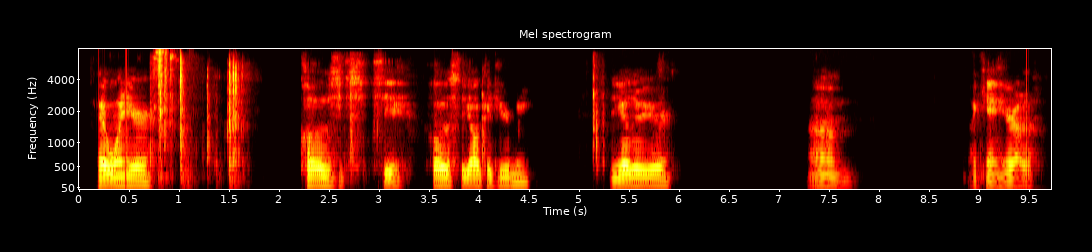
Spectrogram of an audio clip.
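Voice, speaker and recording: With long, frequent pauses, a man with a fairly high pitch and a dark, mellow tone speaks at a moderate pace with ordinary pitch variation. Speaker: streamer. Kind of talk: casual live stream chat. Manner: loud.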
